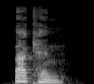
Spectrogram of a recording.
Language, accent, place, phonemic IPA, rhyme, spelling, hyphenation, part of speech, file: German, Germany, Berlin, /ˈbakən/, -akən, backen, ba‧cken, verb, De-backen.ogg
- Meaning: 1. to bake; to roast 2. to fry 3. to fire 4. to stick together; to cake 5. to stick (something to something else)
